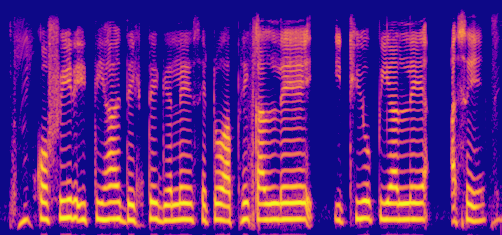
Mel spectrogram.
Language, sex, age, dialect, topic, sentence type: Bengali, female, 41-45, Jharkhandi, agriculture, statement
